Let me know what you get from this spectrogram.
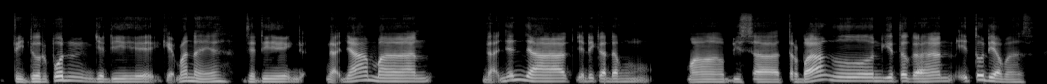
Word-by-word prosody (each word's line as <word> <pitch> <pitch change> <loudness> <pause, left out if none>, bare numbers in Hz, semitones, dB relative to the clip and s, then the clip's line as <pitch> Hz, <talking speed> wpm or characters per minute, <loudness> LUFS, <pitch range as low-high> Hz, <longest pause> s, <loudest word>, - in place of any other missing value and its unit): Tidur 130 +1 0
pun 175 -5 0
jadi 130 0 -1
kayak - - -5
mana 155 -1 +1
ya, 135 +3 -2 0.3
jadi 130 - -1 0.3
nggak - - -1
nyaman, 145 -3 +2 0.5
nggak - - -5
nyenyak 145 -7 +3
jadi 150 - -4
kadang 135 0 -1 0.6
ma 120 +1 0
bisa 115 0 0
terbangun, 165 - +2
gitu 155 -1 +1
kan. 140 +3 +2
Itu 215 +7 +1
dia 170 -8 +3
Mas. 115 -1 -8
145 Hz, 120 wpm, -22 LUFS, 130-160 Hz, 0.6 s, nyenyak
